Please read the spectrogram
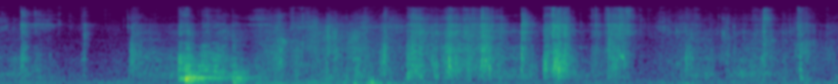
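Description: Sticks of birch kindling being handled and laid at a small wood stove: scattered light knocks, scrapes and clicks of wood.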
